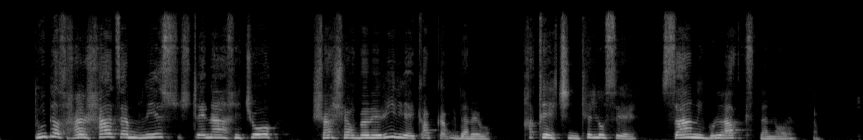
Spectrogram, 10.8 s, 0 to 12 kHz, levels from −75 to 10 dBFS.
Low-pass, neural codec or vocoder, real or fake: 10.8 kHz; codec, 24 kHz, 0.9 kbps, WavTokenizer, medium music audio release; fake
